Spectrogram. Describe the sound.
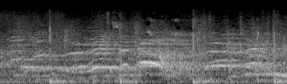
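A basketball bounces on a court during bounce passes in a girls' high school game, giving several sharp, evenly spaced thuds under continuous, lively commentary.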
